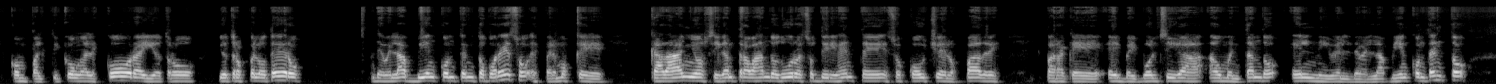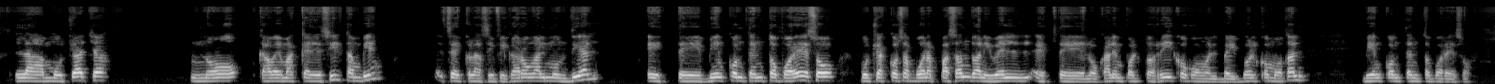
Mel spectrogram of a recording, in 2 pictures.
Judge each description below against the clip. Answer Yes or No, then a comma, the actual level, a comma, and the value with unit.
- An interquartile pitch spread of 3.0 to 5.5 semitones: No, narrow, 2.6 semitones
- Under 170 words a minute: Yes, average, 155 wpm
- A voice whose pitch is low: No, medium, 155 Hz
